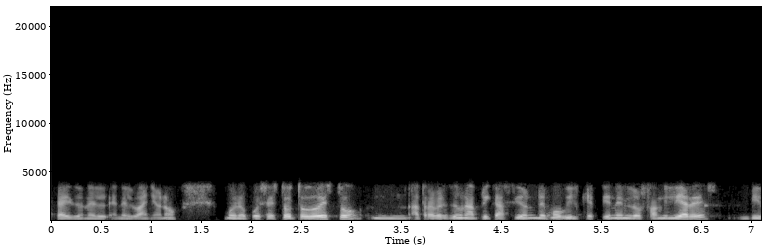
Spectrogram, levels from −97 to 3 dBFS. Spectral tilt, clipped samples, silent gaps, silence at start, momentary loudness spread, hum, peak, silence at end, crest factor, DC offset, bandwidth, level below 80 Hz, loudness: -3.5 dB/octave; under 0.1%; 1.68-1.72 s; 0.05 s; 15 LU; none; -8 dBFS; 0 s; 18 dB; under 0.1%; 4 kHz; -70 dBFS; -27 LUFS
